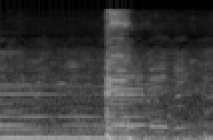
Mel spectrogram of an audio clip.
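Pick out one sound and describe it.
A guitar chord rings out and is cut short.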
